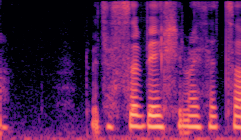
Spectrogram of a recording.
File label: "sefyll", Welsh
